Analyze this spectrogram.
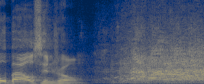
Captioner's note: laughing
